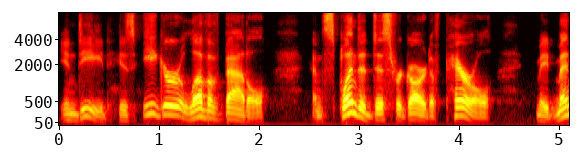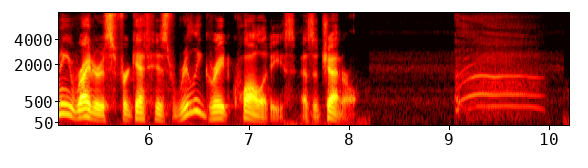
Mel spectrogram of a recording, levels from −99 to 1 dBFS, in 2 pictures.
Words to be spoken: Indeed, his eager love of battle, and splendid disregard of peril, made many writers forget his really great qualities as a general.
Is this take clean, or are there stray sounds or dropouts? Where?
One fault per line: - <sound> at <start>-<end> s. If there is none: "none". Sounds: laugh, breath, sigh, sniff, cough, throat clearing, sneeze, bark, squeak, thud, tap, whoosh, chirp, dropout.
- breath at 9.0-10.0 s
